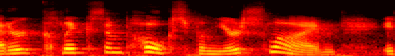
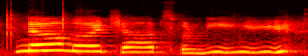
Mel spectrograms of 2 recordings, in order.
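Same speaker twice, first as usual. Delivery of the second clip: high, slow, whiny mock voice; 9 semitones higher, much slower than usual. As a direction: whine it like a worn-out kid. Voicing herself tired, laughing.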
